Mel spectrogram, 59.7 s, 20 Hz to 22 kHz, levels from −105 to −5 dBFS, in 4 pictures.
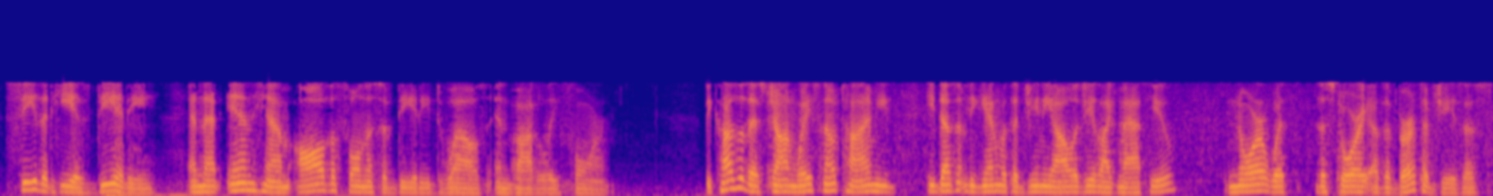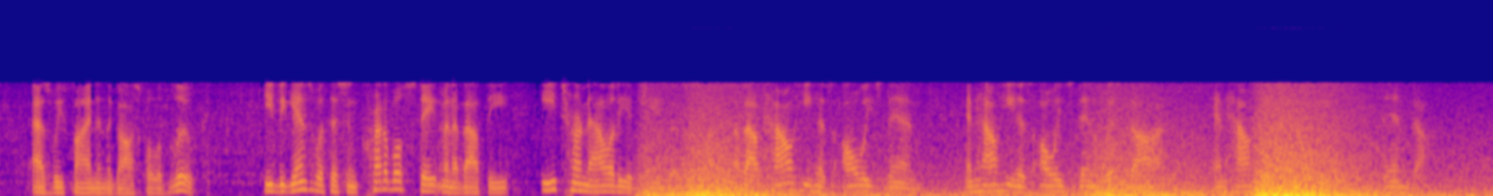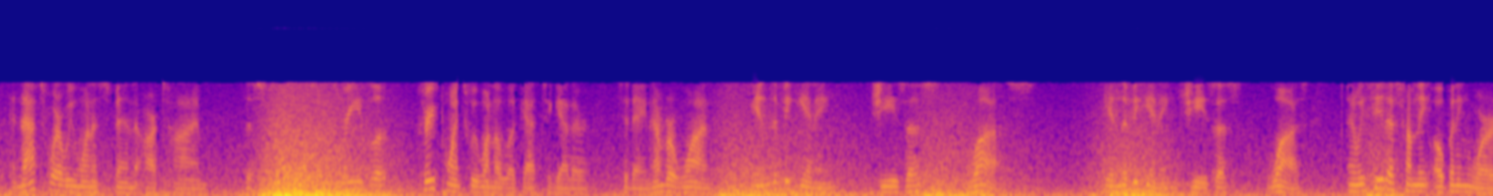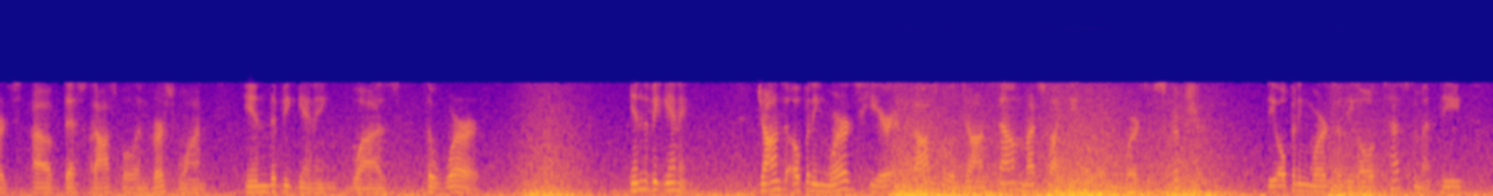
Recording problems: garbled, watery; badly; nothing above 4 kHz
wind noise on the microphone; heavy; from 21 s on; 2 dB below the speech
rain or running water; faint; throughout; 25 dB below the speech

